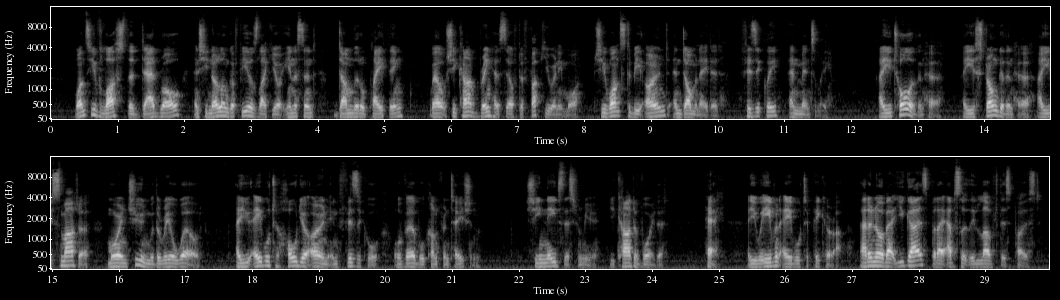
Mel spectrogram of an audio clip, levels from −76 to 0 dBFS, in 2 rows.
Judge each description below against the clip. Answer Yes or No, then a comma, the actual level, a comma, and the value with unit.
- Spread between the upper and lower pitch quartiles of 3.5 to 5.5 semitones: Yes, average, 4.9 semitones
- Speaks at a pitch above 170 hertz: No, low, 115 Hz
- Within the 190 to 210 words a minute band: Yes, average, 195 wpm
